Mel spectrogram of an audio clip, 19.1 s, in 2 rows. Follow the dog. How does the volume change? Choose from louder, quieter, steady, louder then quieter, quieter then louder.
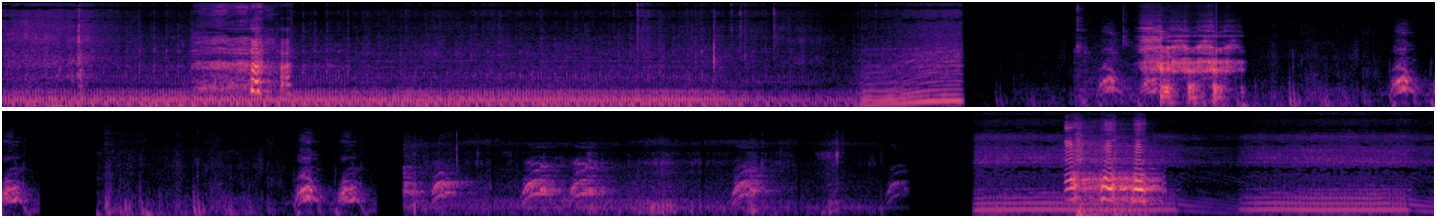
louder then quieter.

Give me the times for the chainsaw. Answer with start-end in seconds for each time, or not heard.
0.0-6.5, 16.0-19.0.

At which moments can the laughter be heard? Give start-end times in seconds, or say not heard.
1.3-1.9, 7.5-8.3, 16.6-17.3.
